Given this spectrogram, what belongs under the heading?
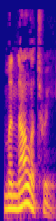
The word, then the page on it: monolatry: British English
